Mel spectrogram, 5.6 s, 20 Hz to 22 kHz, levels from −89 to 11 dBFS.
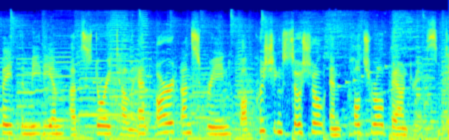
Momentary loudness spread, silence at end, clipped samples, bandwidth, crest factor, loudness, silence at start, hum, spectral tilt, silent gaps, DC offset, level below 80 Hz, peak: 4 LU; 0 s; under 0.1%; 16.5 kHz; 16 dB; -18 LUFS; 0 s; none; -3 dB/octave; none; under 0.1%; -36 dBFS; -2 dBFS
